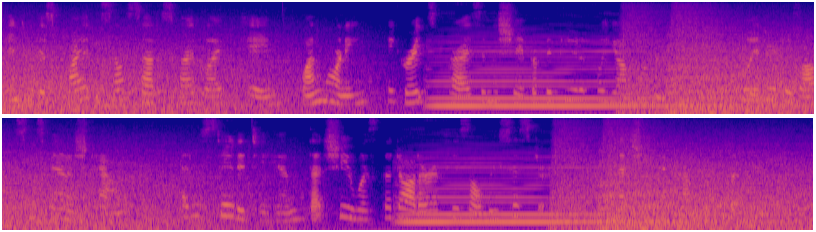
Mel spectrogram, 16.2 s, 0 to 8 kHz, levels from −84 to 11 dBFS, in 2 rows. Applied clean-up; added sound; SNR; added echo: none; Bowed string instrument + Thunder; -3 dB; none.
